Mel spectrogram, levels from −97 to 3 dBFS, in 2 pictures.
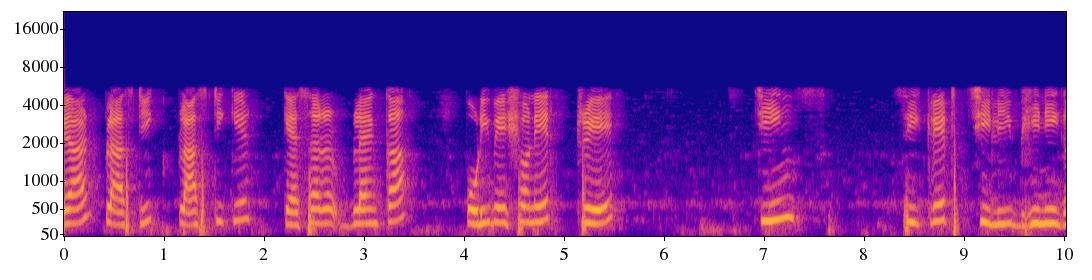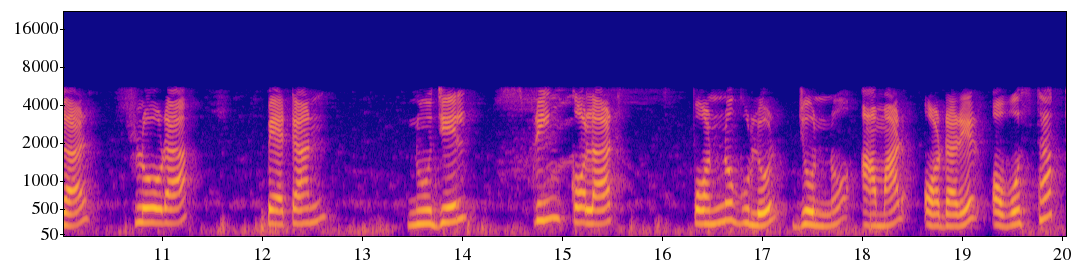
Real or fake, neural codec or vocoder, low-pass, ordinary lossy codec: real; none; 5.4 kHz; none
